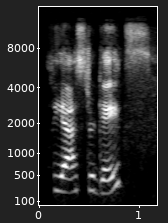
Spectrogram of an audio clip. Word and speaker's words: Theaster Gates: And then Piaster Gates is someone else. I just love his work. – Is that? I didn't hear. – Theaster Gates.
